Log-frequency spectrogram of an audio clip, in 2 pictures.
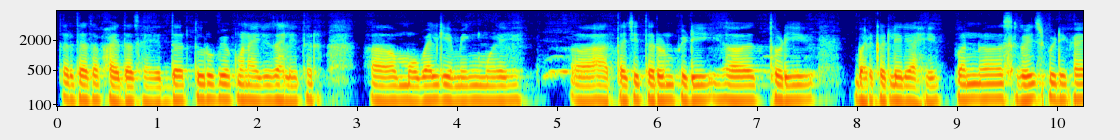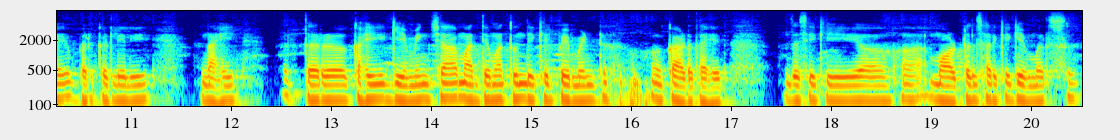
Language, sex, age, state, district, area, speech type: Marathi, male, 18-30, Maharashtra, Kolhapur, rural, spontaneous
